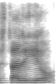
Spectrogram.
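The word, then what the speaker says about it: estadio: Recuerda que no se tilda, pero se pronuncia estadío, estadío sinónimo de etapa de operaciones formales.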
